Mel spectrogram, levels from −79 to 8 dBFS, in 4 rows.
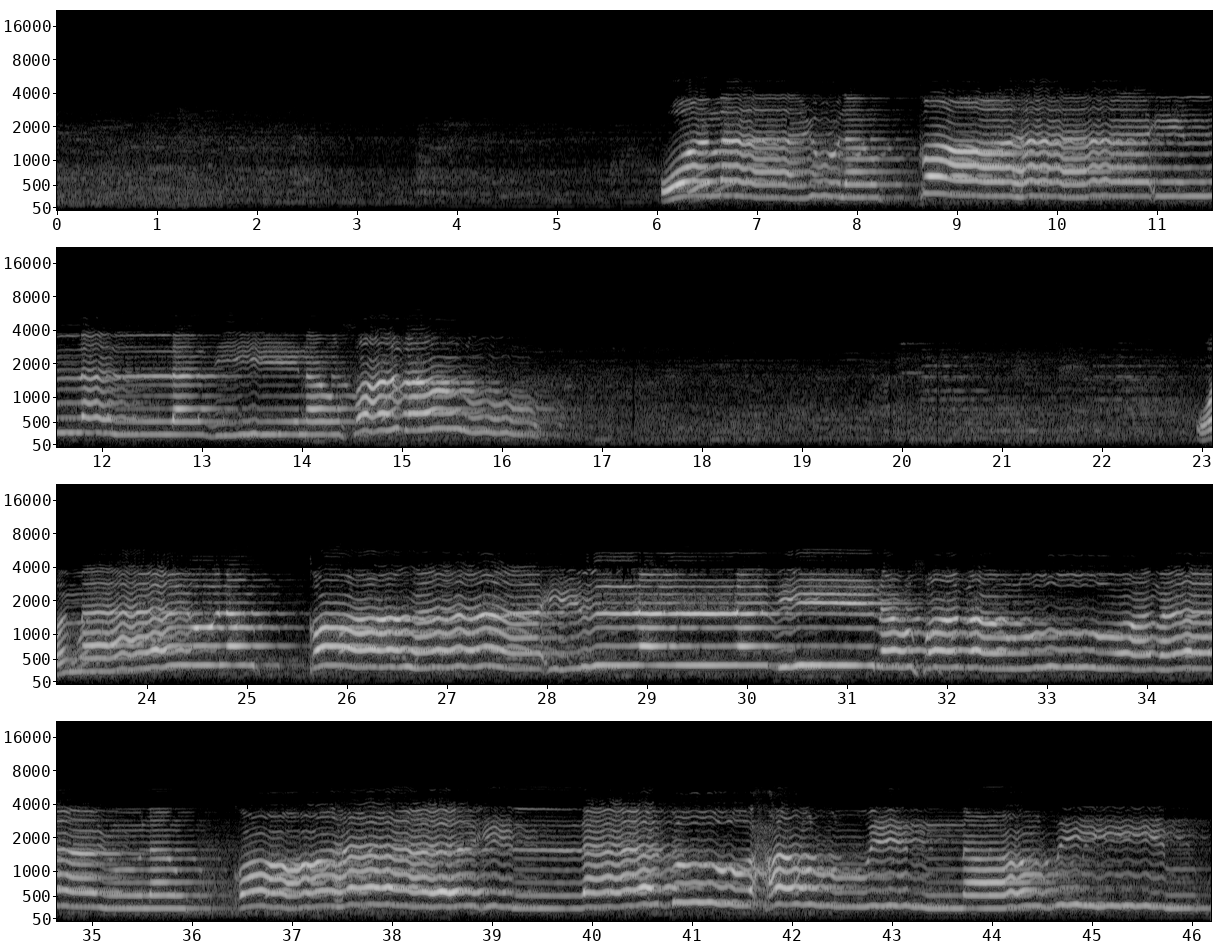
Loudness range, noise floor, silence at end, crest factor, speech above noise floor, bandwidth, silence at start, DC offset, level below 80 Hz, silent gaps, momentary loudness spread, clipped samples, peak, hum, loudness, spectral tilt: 8 LU; -59 dBFS; 0 s; 16 dB; 40 dB; 5.8 kHz; 6.05 s; under 0.1%; -76 dBFS; none; 13 LU; under 0.1%; -6 dBFS; none; -20 LUFS; 0 dB/octave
